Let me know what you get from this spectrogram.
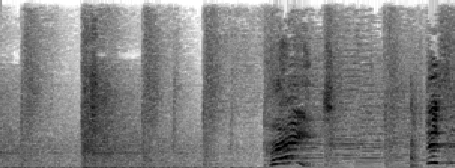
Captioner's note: loud thud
